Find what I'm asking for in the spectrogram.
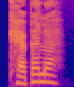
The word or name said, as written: kabbala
